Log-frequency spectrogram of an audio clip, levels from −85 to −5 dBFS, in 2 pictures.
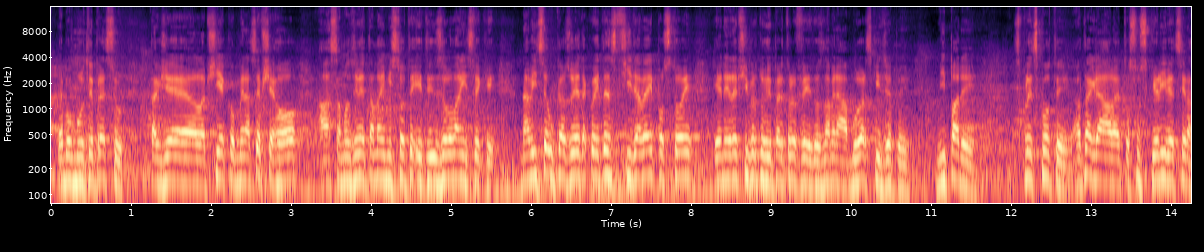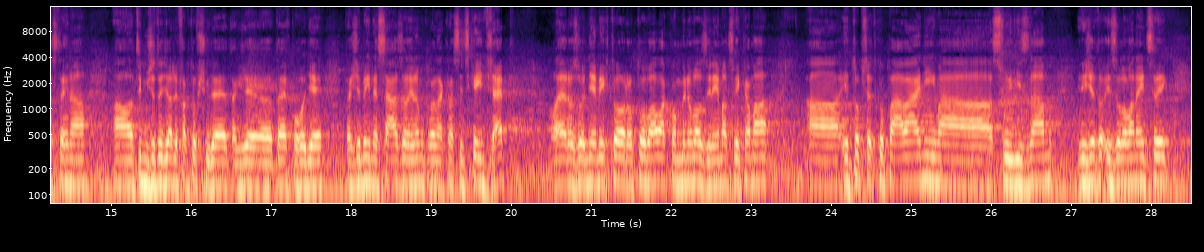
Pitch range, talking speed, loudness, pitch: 125-145 Hz, 180 wpm, -15 LUFS, 135 Hz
